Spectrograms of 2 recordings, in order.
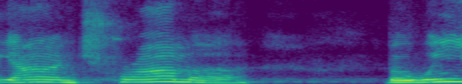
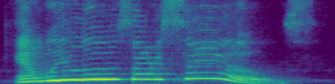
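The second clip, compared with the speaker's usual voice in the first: passionate peak; 13 semitones higher, 5 dB louder than usual. Real, not acted. Coach warning followers about losing themselves, climbing loud and high. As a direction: voice leaps higher and louder on lose.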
